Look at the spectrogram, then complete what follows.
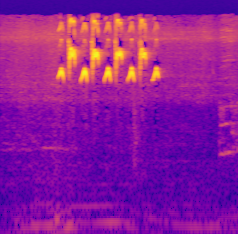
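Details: A short burst of a cinereous tit's continuous rolling song: six bright, high two-part notes in quick, even succession over faint background hum.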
